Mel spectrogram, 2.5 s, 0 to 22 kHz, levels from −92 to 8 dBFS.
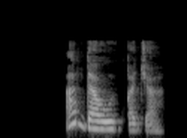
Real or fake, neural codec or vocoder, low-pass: real; none; 7.2 kHz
